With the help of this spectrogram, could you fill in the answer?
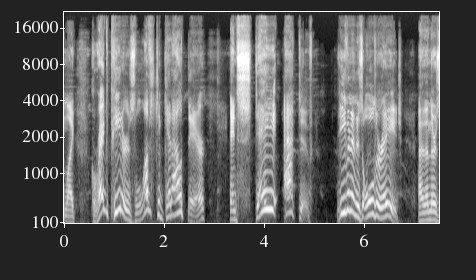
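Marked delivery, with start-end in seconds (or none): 0.5-6.8 high, slow mock news-feature voice; TV segment narrator. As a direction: read it like a cheesy Sunday morning TV piece. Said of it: "a C B S Sunday morning segment".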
